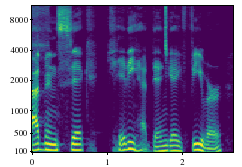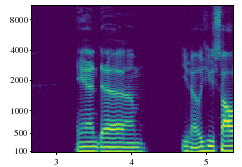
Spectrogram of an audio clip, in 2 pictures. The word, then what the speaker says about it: dengue: first then gay fever Dengue no you said it correct I said it right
